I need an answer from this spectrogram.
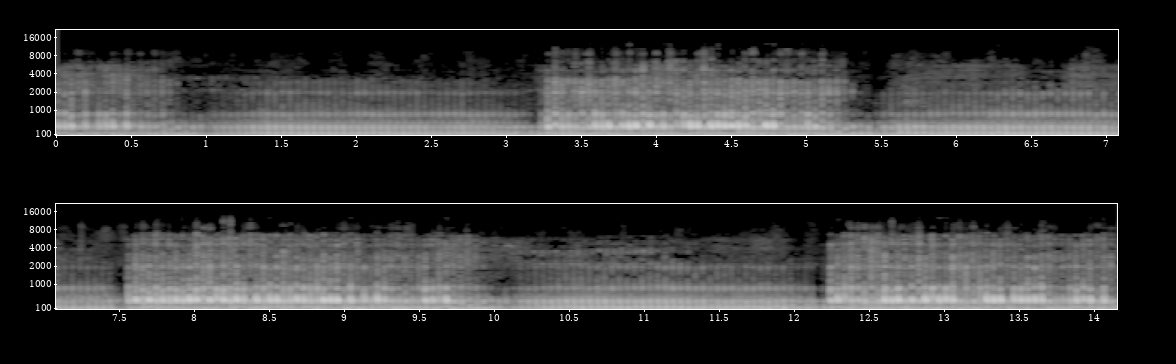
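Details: Cheetah (Acinonyx jubatus), purr.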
